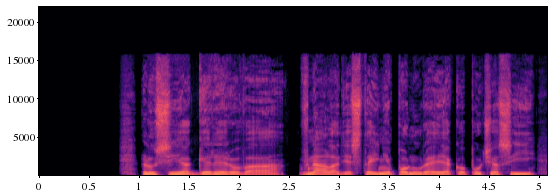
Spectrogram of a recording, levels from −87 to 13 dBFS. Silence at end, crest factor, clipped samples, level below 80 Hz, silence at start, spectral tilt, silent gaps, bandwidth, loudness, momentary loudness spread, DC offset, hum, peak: 0.15 s; 18 dB; under 0.1%; -42 dBFS; 0.8 s; -4.5 dB/octave; none; 16 kHz; -18 LUFS; 6 LU; under 0.1%; none; -2 dBFS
